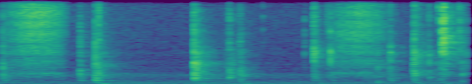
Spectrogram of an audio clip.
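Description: Computer keyboard keys pressed: a handful of separate, irregularly spaced keystrokes, the kind made selecting, copying and pasting text.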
